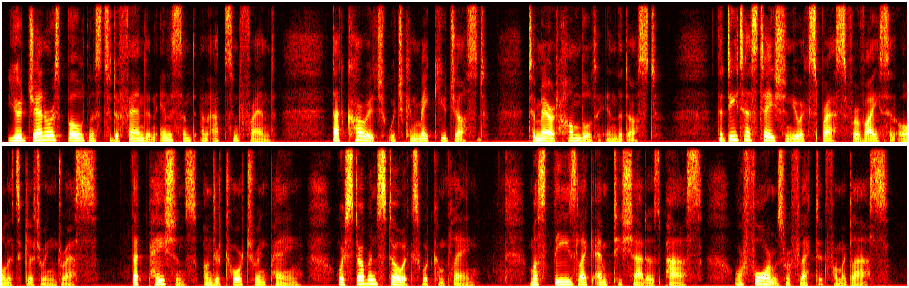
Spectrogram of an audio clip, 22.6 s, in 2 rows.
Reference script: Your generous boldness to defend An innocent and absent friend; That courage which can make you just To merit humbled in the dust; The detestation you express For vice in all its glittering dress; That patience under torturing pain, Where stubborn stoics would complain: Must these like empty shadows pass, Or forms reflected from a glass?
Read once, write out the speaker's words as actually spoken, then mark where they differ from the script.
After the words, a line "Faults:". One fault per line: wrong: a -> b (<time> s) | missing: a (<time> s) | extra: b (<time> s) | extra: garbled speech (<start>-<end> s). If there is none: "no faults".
Your generous boldness to defend An innocent and absent friend; That courage which can make you just To merit humbled in the dust; The detestation you express For vice in all its glittering dress; That patience under torturing pain, Where stubborn stoics would complain: Must these like empty shadows pass, Or forms reflected from a glass?
Faults:
no faults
